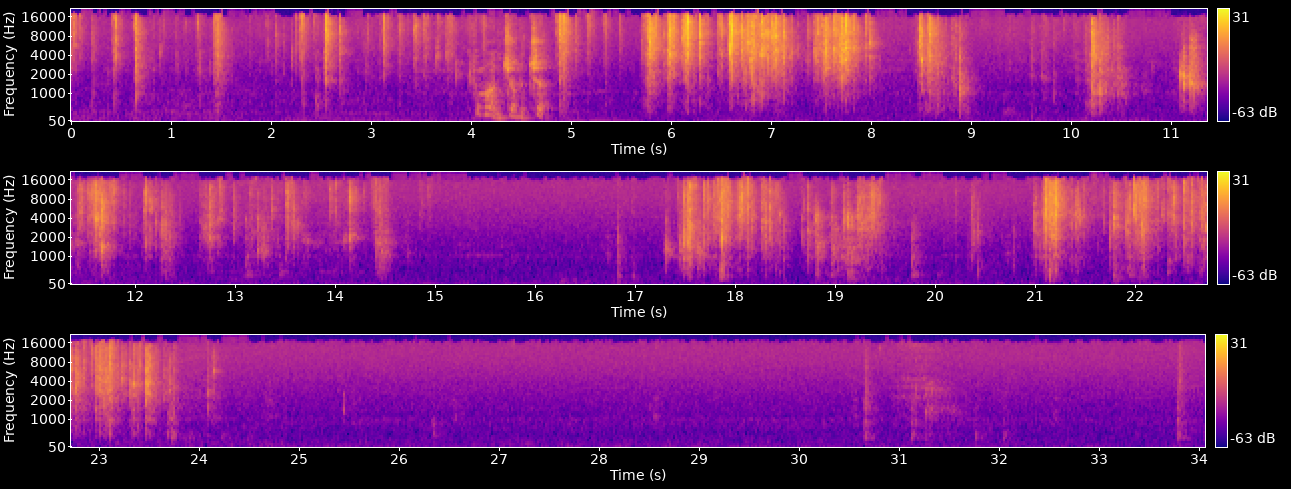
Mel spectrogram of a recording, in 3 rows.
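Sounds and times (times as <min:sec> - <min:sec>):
wrapper crinkling: 0:00.0 - 0:09.1, 0:09.7 - 0:14.7, 0:17.3 - 0:19.6, 0:20.2 - 0:24.2.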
